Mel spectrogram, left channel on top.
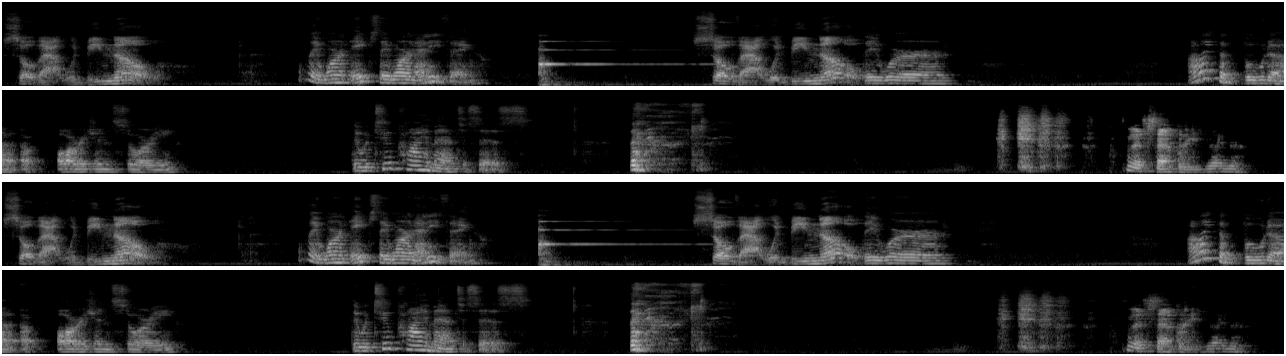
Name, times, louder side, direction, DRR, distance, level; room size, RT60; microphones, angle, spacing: voice 1, 0.0-1.6 6.9-8.7, right 1 dB, 25° right, 0.8 m, -31 dB
voice 2, 3.0-4.8 8.6-9.4 11.9-14.5 16.3-18.1 19.1-20.0 24.6-24.7, equal, 80° right, 1.2 m, -30 dB
Piano, 5.4-9.0 9.4-9.8 10.1-10.7 11.3-11.4 11.7-12.7 13.1-13.2, left 4 dB, 55° right, 1.4 m, -39 dB
voice 3, 22.8-23.7 24.1-25.2, left 6 dB, 50° left, 0.4 m, -31 dB
2.8 x 2.3 x 3.9 m
head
